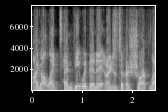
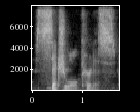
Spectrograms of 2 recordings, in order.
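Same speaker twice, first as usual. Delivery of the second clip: over enunciating; 6 semitones lower than usual. Retold or imitated. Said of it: "I don't enunciate worth crap".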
